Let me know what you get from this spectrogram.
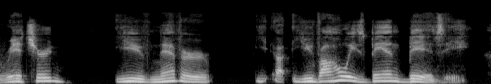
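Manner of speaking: put-on Southern accent. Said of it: "who had a Southern accent".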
